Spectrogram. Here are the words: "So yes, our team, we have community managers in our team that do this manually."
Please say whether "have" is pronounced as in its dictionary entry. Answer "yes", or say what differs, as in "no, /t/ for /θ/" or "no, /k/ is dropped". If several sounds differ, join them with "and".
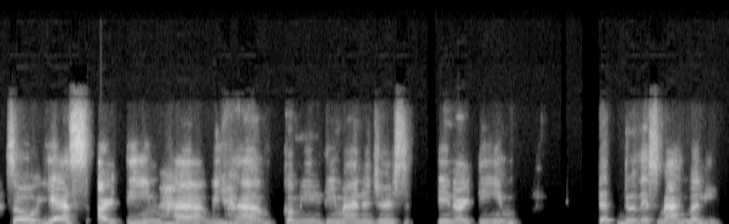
yes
